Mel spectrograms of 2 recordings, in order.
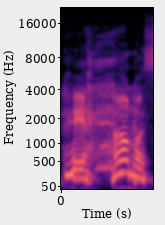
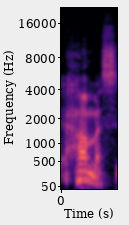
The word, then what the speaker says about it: hummus: letters him no no h u m hum humus that's it that's it man it's right under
